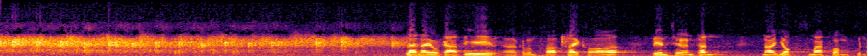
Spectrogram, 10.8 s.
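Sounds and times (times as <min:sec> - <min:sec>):
audience applause: 0:00.0 - 0:05.4
speech: 0:05.1 - 0:10.8.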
